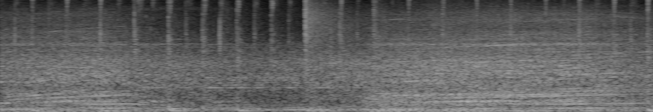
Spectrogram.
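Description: Car engine sound effect rising in pitch as the vehicle accelerates, twice in succession, over background music with a steady beat.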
